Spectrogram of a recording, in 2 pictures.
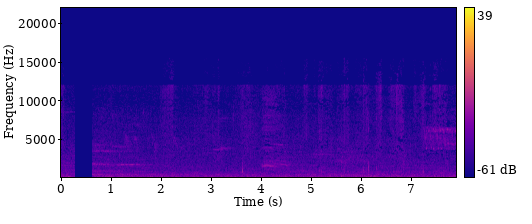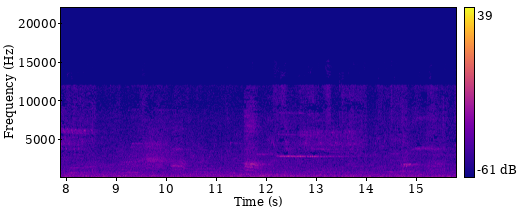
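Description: Faint outdoor background with a few short bird calls scattered through it. The sound cuts out completely for a moment about half a second in.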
